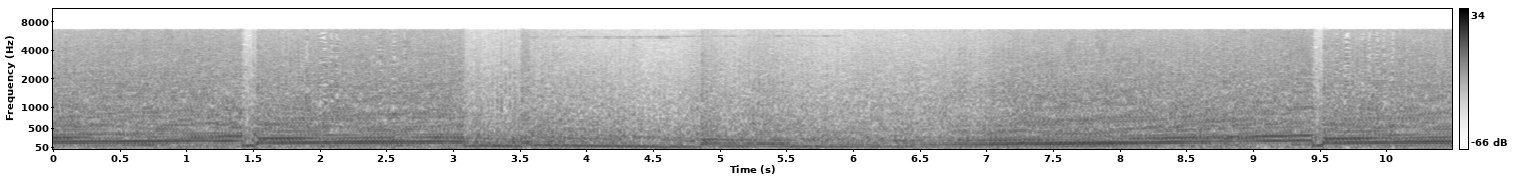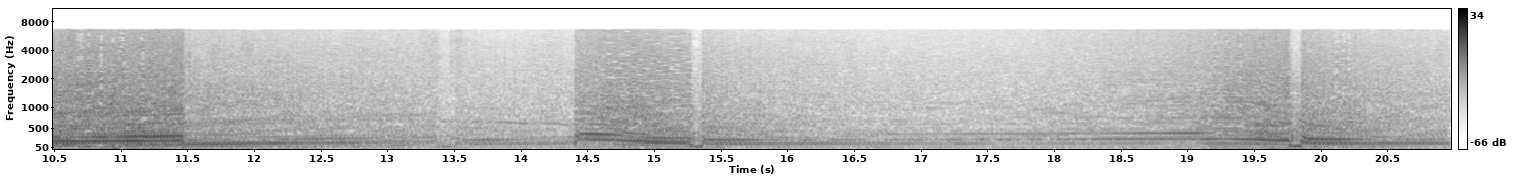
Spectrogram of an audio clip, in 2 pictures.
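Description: A Corvette race car on a virtual Le Mans circuit during a 12-hour endurance event, its engine roaring loudly and steadily, climbing through gears with brief drops at upshifts, fading slightly and then rising again, with no talk.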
